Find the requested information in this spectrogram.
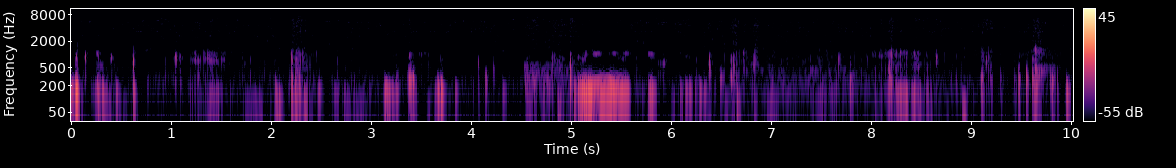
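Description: Low gurgling and bubbling rumbles with a longer growl midway; stomach rumbling.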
